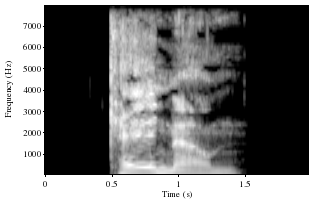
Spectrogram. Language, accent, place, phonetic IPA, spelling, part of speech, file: German, Germany, Berlin, [ˈkɛlnɐn], Kellnern, noun, De-Kellnern.ogg
- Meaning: dative plural of Kellner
